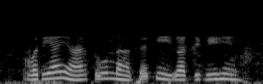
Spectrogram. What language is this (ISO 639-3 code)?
pan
